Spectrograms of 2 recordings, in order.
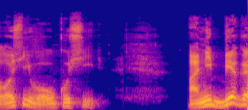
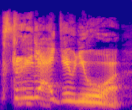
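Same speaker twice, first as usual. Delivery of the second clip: high, furious scream to fire; spluttering yell; 14 semitones higher than usual. A narrator's reading. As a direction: shriek the order, spraying spit. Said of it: "орал, брызгая слюной".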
